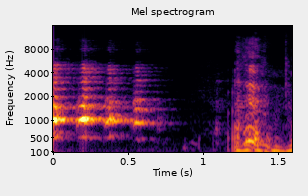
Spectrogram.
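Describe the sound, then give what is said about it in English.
A voiced, hum-like vocal sound gives way, after a short pause, to a rough, breathy burst like a cough, moderately loud, a person vocally imitating the hollow thud of someone falling on a floor. “Like this, a kind of cough.”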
